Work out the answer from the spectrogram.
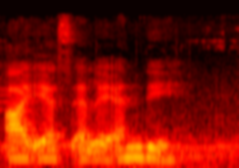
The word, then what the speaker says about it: island: like in the words i-s-l-a-n-d s is silent and it's pronounced as island a-i-s-l-e il and then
